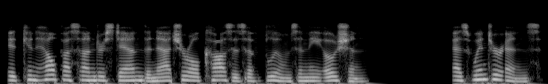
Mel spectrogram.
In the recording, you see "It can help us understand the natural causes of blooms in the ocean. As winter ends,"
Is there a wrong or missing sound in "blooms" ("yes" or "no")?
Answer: no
